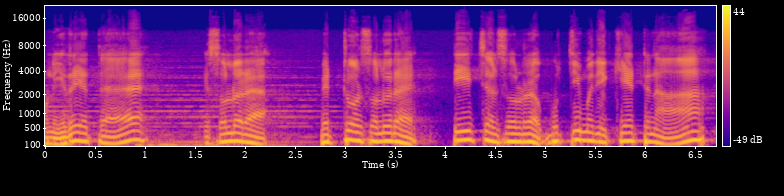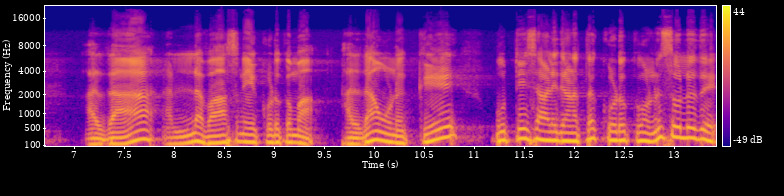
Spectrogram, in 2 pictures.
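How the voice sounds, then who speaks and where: Putting on a character voice, a man with a high pitch speaks at a fairly slow pace. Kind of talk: church skit, Bible-verse teaching. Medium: stage.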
